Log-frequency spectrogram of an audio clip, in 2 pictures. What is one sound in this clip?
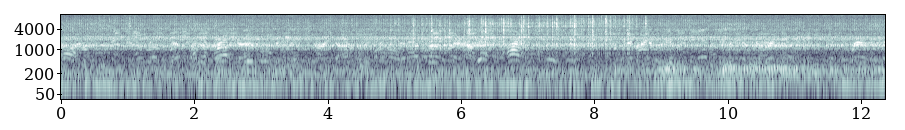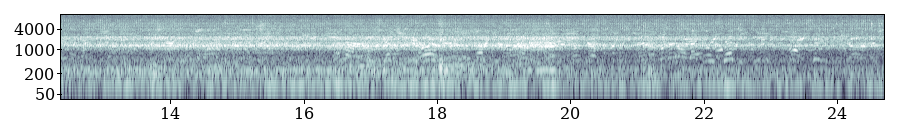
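A motorcycle engine idles close by with a steady low rumble.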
